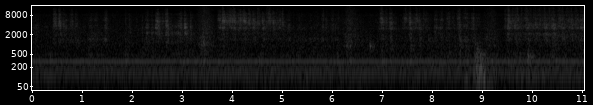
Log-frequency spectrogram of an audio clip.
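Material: Paper.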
